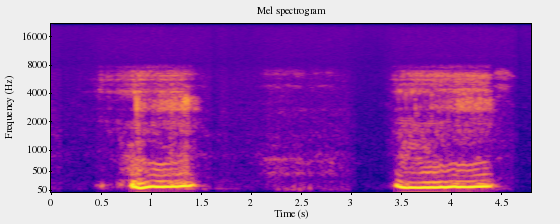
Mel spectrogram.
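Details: Pumpkin snoring: two deep, buzzing snores with a quieter breath between them in a small quiet room; plain snoring.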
